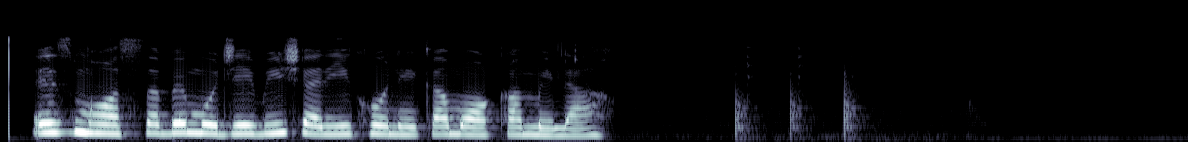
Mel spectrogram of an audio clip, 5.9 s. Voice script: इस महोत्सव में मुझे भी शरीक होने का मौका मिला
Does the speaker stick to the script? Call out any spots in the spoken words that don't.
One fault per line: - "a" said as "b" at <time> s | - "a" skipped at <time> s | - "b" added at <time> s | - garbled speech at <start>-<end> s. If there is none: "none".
none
